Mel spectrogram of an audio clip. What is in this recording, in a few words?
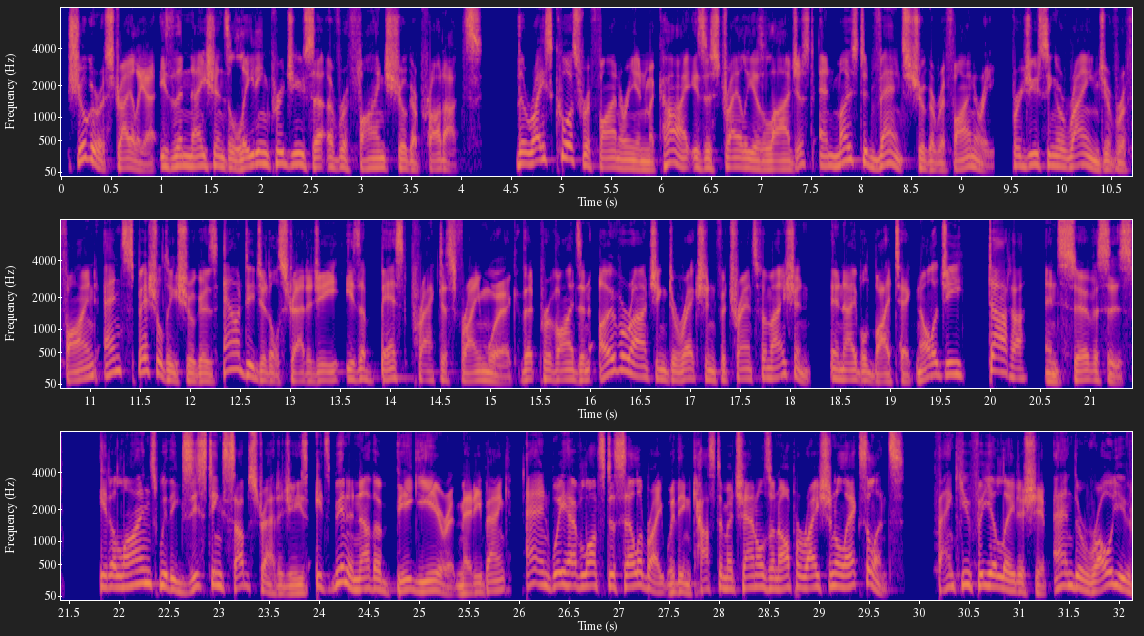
Corporate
